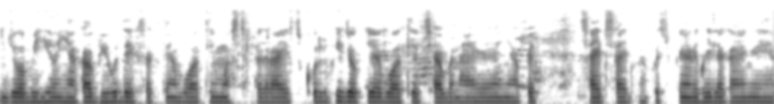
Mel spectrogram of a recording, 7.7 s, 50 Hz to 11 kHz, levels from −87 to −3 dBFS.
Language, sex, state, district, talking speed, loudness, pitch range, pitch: Hindi, male, Chhattisgarh, Raigarh, 255 wpm, -30 LUFS, 135-140 Hz, 140 Hz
